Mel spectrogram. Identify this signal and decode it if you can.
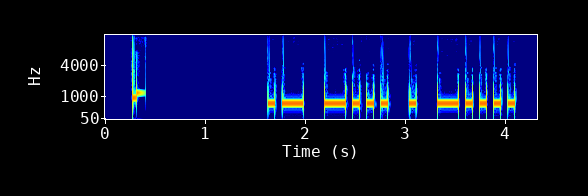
Morse code, heard as a keyed tone, about 17 wpm, 700 Hz. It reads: ABE6
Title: All Cut Numbers - 4-Digit 17wpm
